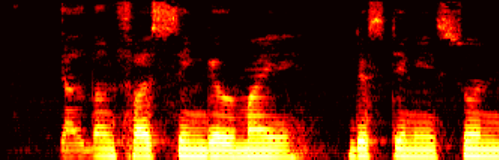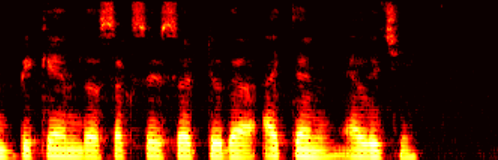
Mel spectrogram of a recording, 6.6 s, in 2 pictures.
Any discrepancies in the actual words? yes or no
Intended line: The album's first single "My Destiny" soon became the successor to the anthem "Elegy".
no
